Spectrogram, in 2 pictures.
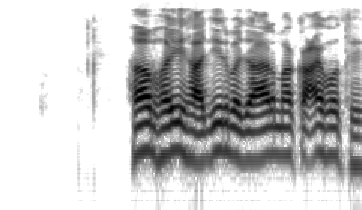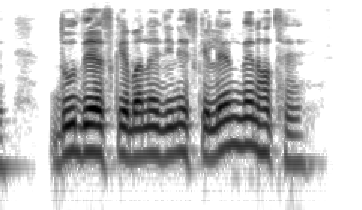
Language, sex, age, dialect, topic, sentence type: Chhattisgarhi, male, 25-30, Eastern, banking, statement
